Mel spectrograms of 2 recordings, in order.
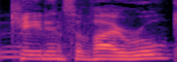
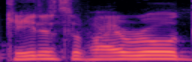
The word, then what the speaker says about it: Cadence of Hyrule: So we got Candace of how do you say Cadence of Hyrule. – Cadence of Hyrule, Devil May Cry 5, Kingdom Hearts 3 again.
